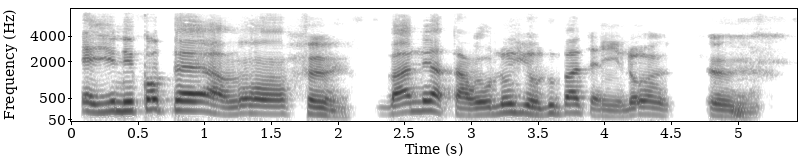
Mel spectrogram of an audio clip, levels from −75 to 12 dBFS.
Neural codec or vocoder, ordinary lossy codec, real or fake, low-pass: codec, 16 kHz, 0.8 kbps, ZipCodec; none; fake; 7.2 kHz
